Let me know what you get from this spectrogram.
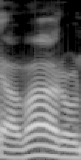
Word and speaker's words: avaro: que ningún fornicario o inmundo o avaro, fíjense que dije avaro, no avaro, Correcta pronunciación es avaro.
